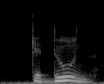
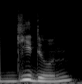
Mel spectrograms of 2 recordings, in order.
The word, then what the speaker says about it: gidun: Now I'm gonna just change the vowel on that minor syllable to be gidun because the minor syllable has a more restricted vowel inventory than the major syllable. So it has to be a, I, or u.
